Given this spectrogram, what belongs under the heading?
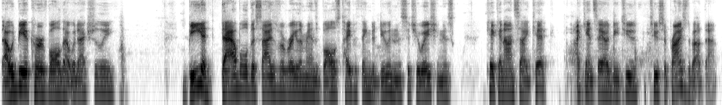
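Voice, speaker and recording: A young man hosting a casual live football watch-along podcast, chatty and excitable, saying he is losing his voice. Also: medium pitch, moderate pace. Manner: chatty, excitable, rising to loud disbelief at plays. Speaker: podcast host doing live game watch-along commentary. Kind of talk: casual play-by-play chat.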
